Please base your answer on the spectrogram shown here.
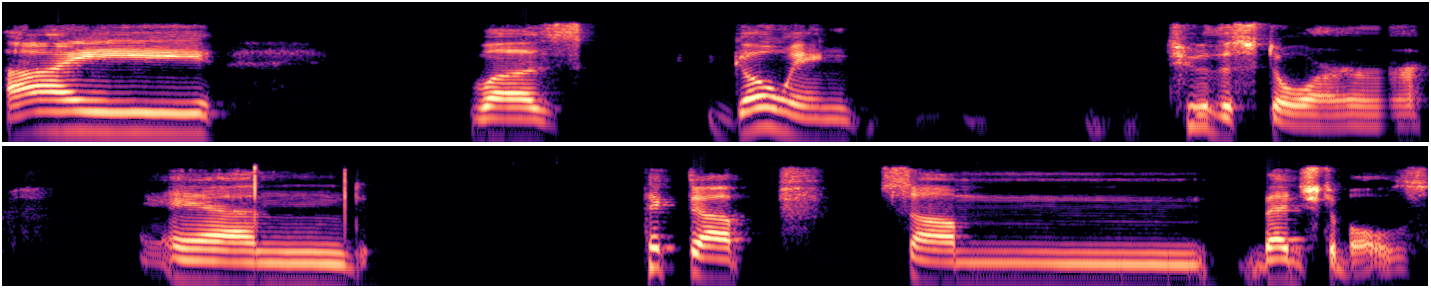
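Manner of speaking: very slow, painstaking, halting speech, word by word. Imitating an english teacher obsessed with being perfect, speaking very slowly. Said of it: "he would speak very slowly".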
